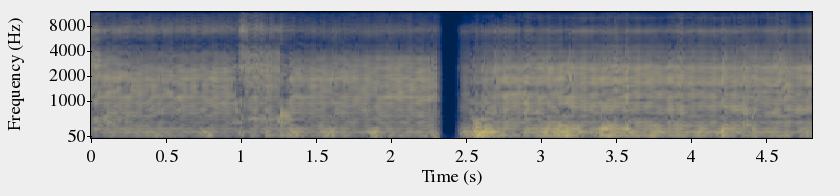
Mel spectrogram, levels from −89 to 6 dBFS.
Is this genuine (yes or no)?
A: no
